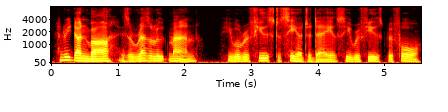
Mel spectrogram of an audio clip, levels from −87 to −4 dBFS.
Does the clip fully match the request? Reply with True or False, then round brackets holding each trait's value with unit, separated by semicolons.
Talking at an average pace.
True (195 wpm)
